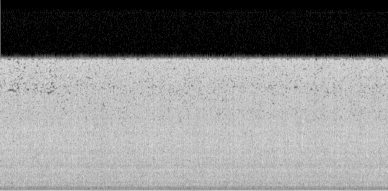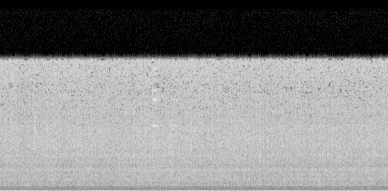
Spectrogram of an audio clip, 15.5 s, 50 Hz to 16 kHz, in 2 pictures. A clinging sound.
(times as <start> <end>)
10.8 11.2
